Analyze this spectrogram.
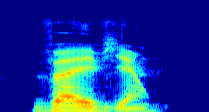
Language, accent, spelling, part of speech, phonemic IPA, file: French, France, va-et-vient, noun, /va.e.vjɛ̃/, LL-Q150 (fra)-va-et-vient.wav
- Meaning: 1. comings and goings, toing and froing 2. back and forth, in and out, up and down, to and fro 3. two-way switch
